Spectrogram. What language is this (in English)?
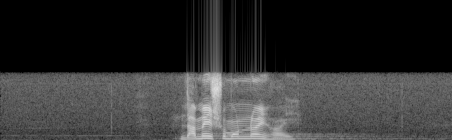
Bangla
